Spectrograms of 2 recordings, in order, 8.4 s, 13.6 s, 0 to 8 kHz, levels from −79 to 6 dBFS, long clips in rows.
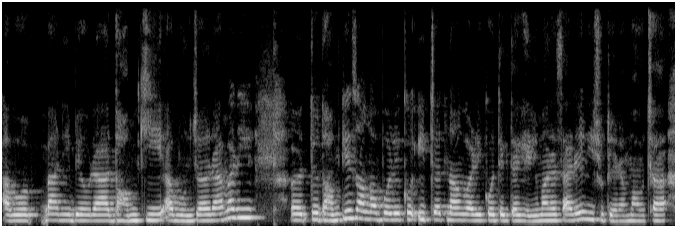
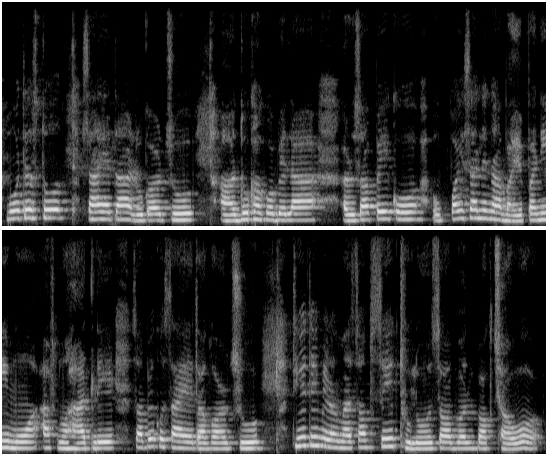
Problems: background conversations at intervals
